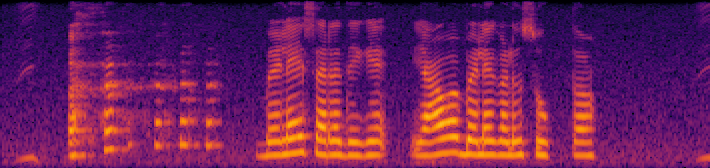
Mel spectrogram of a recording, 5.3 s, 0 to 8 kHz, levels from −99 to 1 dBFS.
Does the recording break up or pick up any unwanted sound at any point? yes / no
yes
